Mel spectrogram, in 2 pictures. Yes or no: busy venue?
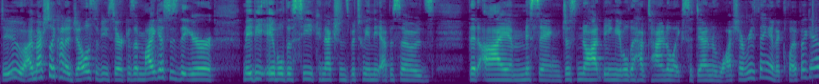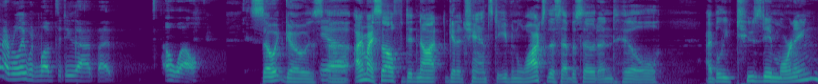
no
